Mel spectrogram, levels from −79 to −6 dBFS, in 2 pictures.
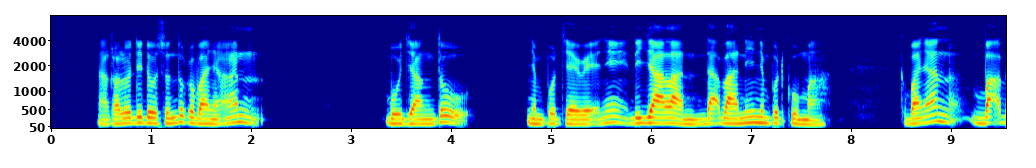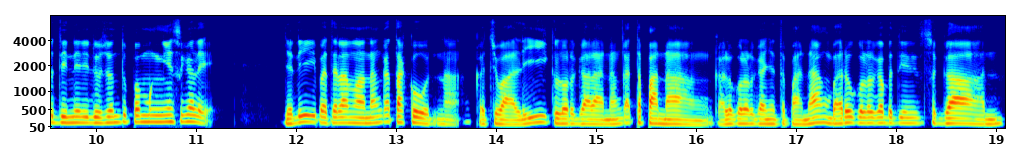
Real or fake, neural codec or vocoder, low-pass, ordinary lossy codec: real; none; 7.2 kHz; none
